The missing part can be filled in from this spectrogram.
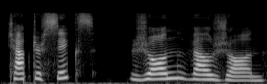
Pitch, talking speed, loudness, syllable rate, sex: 230 Hz, 65 wpm, -21 LUFS, 2.8 syllables/s, female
